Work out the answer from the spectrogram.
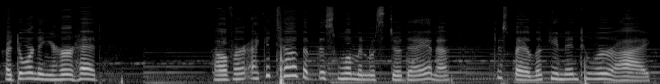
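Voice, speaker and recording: A woman's voice: fairly high pitch, darkish tone, low-quality recording. A woman reading a visual novel aloud as a let's play narrator, playful and breaking off for jokey asides.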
